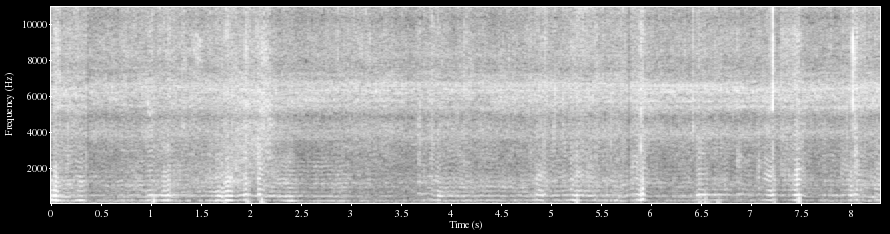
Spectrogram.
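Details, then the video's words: Honey bees make a steady, droning hum of many wingbeats, with a low fundamental and clear overtones; beekeeping context. "Humming Buzzing Noise Of Bees, Bees Behavior, Beekeeping"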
